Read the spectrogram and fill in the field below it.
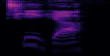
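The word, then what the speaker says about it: Tiga: of the show Ultraman tigga not tiger though it looks like tiger uh tigga is how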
